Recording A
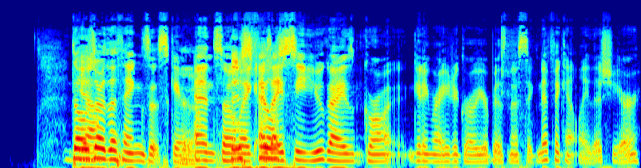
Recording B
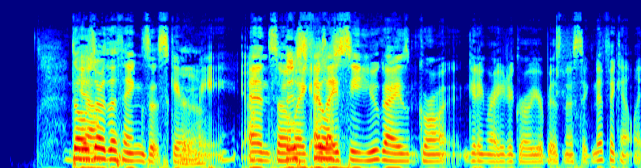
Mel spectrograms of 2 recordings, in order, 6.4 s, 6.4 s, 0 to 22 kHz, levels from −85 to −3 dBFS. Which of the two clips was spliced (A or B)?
A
